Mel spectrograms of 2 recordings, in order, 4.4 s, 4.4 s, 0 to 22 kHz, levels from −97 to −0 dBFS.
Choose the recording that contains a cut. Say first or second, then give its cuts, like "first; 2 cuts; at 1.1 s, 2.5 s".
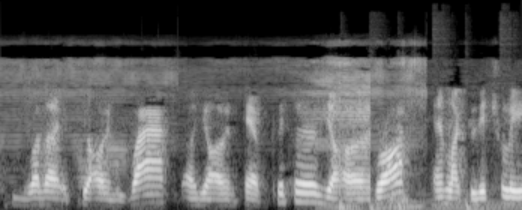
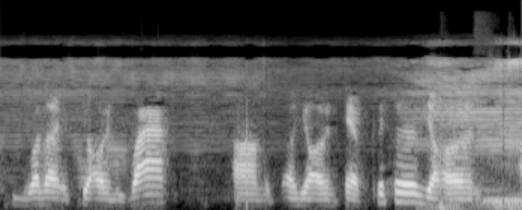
first; 2 cuts; at 1.5 s, 3.3 s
